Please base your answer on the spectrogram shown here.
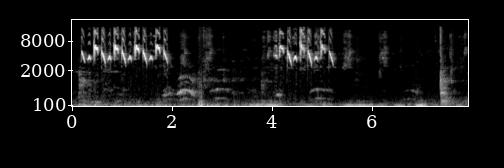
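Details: Vigorous cinereous tit song of the ngerol type, two spells of quick repeated high descending notes, each lasting under two seconds, with dull thuds and low room hum between them.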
